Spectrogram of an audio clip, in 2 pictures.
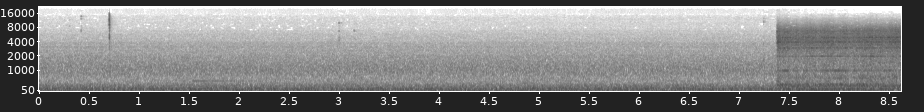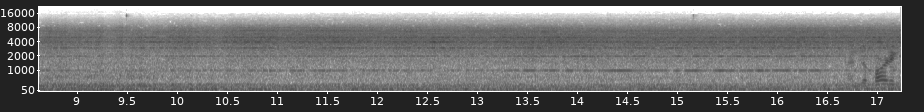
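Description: A steady airliner engine drone during a climb out of San Juan, Puerto Rico, in Microsoft Flight Simulator 2020, continuous and broadband with a tonal whine that jumps louder partway through.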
